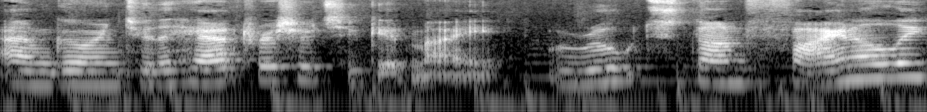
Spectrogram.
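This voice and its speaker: A woman at medium pitch speaks at a very slow pace. Noticeable background noise and audible room echo surround her. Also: ordinary pitch variation. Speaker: beauty vlogger. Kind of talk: casual chat.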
